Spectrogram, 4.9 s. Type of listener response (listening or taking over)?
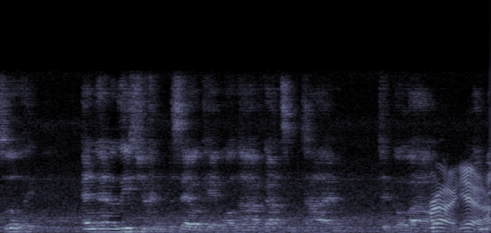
taking over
